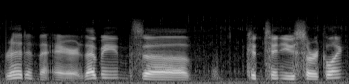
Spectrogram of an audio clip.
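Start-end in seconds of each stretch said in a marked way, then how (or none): none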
